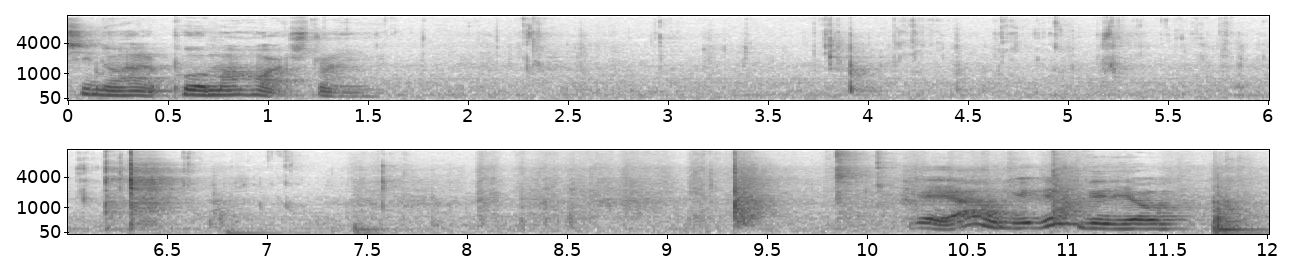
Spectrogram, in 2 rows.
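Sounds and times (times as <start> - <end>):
person chewing food: 1.6 - 7.9.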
